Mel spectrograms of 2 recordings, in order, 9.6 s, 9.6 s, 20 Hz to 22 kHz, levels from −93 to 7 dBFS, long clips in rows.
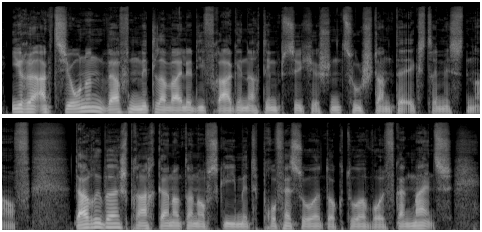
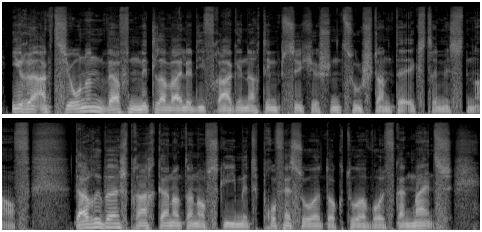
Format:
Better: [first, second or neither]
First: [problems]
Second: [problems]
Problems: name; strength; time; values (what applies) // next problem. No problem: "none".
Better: first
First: none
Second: distortion; slight; 10 dB below the speech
